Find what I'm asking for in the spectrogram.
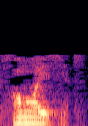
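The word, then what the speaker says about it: Homoiousios: Homoiousius.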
